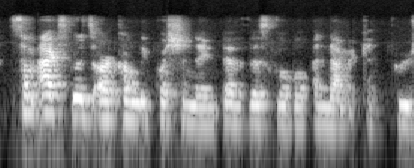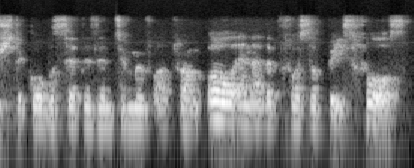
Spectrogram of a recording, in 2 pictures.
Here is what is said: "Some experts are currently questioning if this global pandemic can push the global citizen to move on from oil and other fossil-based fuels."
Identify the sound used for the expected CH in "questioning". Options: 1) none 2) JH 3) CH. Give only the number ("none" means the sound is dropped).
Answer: 3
